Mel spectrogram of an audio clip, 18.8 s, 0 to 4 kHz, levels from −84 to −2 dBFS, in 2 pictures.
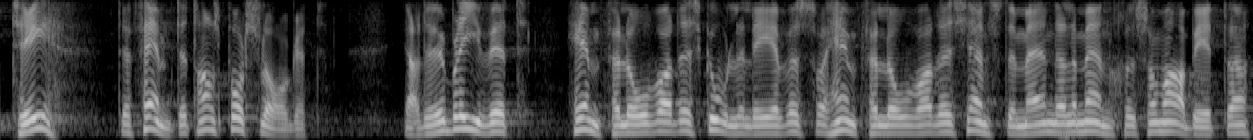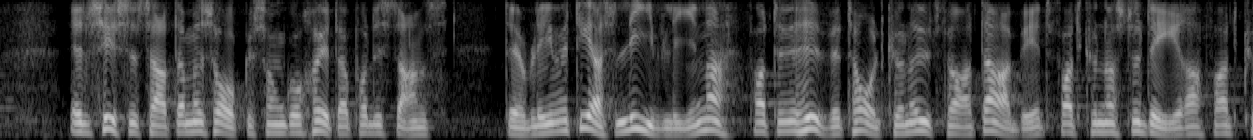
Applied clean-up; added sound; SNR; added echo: none; none; none; none.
